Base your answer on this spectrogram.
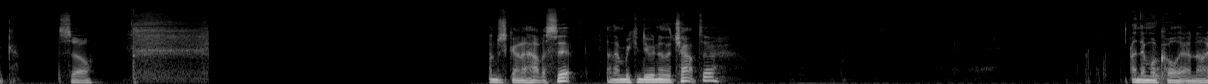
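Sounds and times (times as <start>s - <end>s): man breathing into microphone: 1.3s - 2.1s.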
